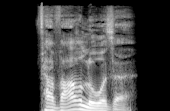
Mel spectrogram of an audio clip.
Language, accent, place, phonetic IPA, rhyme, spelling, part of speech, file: German, Germany, Berlin, [fɛɐ̯ˈvaːɐ̯ˌloːzə], -aːɐ̯loːzə, verwahrlose, verb, De-verwahrlose.ogg
- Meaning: inflection of verwahrlosen: 1. first-person singular present 2. first/third-person singular subjunctive I 3. singular imperative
